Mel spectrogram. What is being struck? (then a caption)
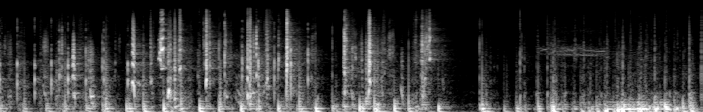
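Inflated latex balloon. An inflated, round yellow latex balloon, hollow and air-filled, is held and tapped with fingertips and long nails, producing a rapid patter of short, thunk-like taps with deep bodies and bright clicky edges. After a brief near-silent pause, the tapping resumes and shifts into a denser, softer rubbing with a faint squeaky high tone.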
